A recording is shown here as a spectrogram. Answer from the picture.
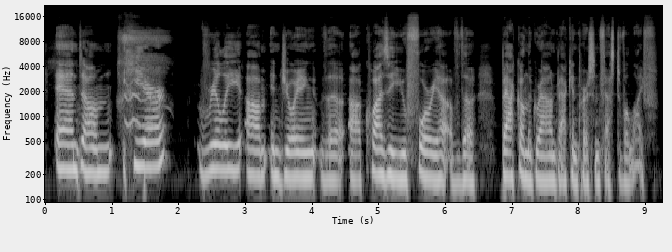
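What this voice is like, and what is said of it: Hoarser voice than usual. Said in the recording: “sounding hoarser than usual”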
